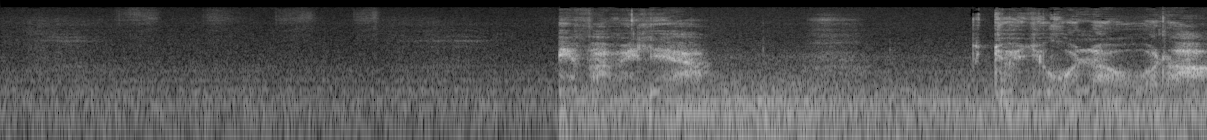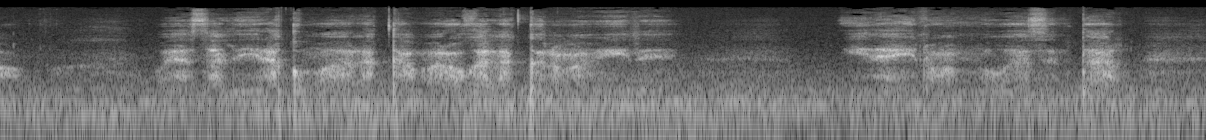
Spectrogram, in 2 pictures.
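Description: A man whispering, starting about three seconds in after a quiet stretch.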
